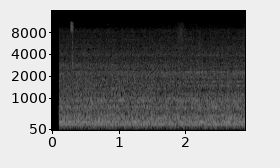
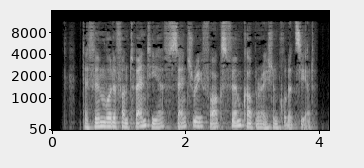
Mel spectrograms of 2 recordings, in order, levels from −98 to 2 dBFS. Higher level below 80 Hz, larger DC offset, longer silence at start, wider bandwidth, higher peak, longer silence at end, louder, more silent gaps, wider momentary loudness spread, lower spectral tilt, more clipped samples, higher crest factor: second, -88 dBFS vs -48 dBFS; neither; second, 0.1 s vs 0.45 s; about the same, 11 kHz vs 12 kHz; second, -38 dBFS vs -2 dBFS; second, 0 s vs 0.2 s; second, -52 LUFS vs -20 LUFS; neither; second, 1 LU vs 6 LU; about the same, -4.5 dB/octave vs -4 dB/octave; neither; second, 14 dB vs 20 dB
